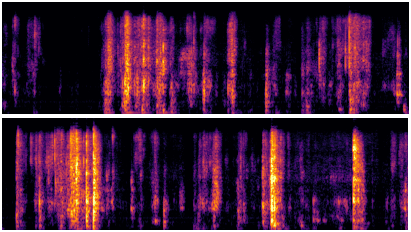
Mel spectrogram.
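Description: A cardboard parcel being opened by hand: a run of short, irregular scrapes, rustles and knocks as the tape is cut and the box worked open.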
